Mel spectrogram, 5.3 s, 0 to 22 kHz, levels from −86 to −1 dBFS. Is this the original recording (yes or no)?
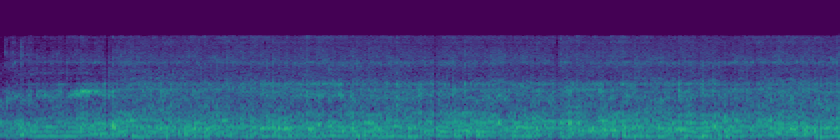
no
